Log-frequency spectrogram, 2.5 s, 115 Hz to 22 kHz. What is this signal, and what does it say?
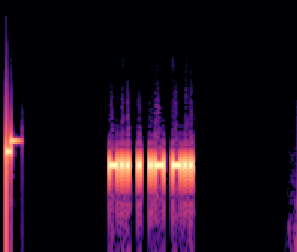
Morse code, heard as a keyed tone, about 52 wpm, 700 Hz. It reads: DEAD
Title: Sentences from Top 1500 Words - New Word Drill Alt - 50wpm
